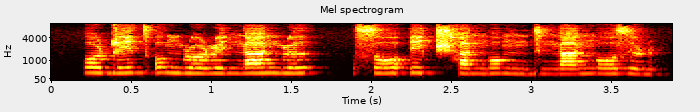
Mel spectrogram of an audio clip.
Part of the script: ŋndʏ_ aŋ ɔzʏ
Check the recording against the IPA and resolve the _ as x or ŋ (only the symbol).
ŋ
